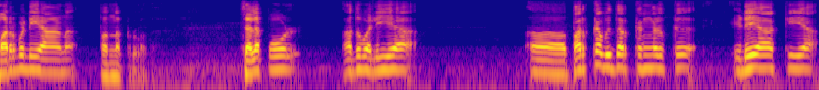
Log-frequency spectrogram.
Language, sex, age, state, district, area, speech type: Malayalam, male, 45-60, Kerala, Alappuzha, urban, spontaneous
